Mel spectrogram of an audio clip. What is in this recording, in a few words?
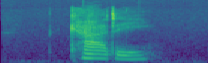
"cardie", kiwi english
